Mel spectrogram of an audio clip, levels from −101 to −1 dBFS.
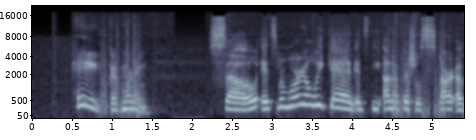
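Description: Comfort noise in place of the background runs from 0.00 to 0.49 s. The real background, about 38 dB below the loudest speech, gives way to a steady, featureless hiss about 3 dB quieter. That pattern fits a sender that stopped transmitting during a pause in speech, with the receiver generating synthetic noise shaped roughly like the room until speech resumed, likely through Opus discontinuous transmission.

Loose connector crackle follows from 0.85 to 1.37 s. A worn or dirty contact is making and breaking rapidly, chopping the signal into an irregular burst of scratchy crackle.

Comfort noise returns from 1.77 to 2.21 s. For those 440 ms the background, about 37 dB below the loud parts, is again swapped for smooth, detail-free noise. This time it sits about 7 dB lower, while the room noise around it stays about 35 dB below the speech.

Loose connector crackle comes back from 4.50 to 5.23 s, starting just after "it's the". 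The same intermittent contact breaks up the signal into a rough burst of crackle lasting about 0.7 s.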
